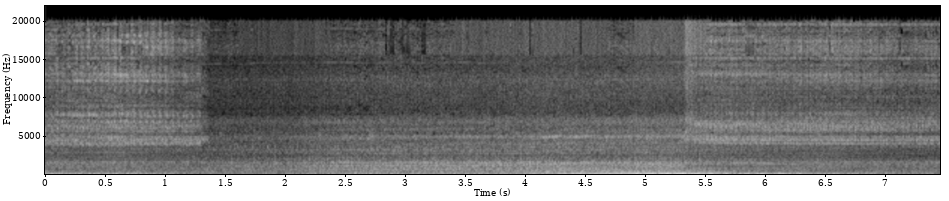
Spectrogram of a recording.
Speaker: I think the compressor is messed up so I'm gonna have to take it to Rivas again because it's surging like this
